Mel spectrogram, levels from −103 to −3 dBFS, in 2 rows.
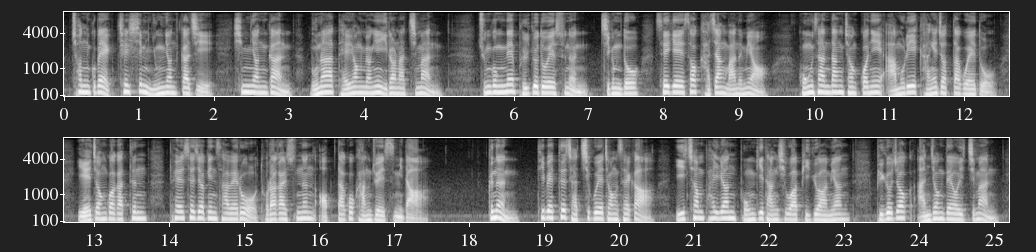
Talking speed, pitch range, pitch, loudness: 265 characters per minute, 125-170 Hz, 150 Hz, -13 LUFS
